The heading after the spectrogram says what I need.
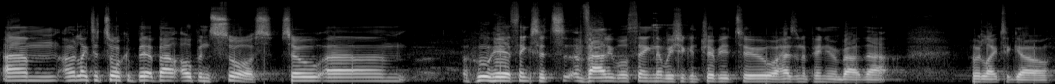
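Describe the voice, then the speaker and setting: A man's voice: a little high, level tone, moderate pace, a little mellow, clear, resonant tone. A man moderating a panel discussion, putting unscripted questions to the speakers.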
